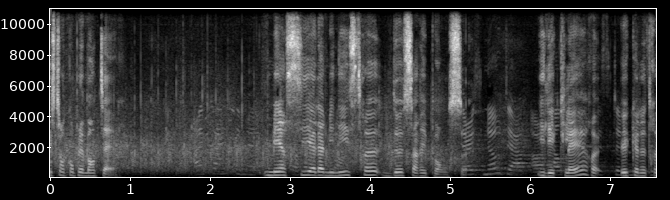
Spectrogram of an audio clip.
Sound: applause

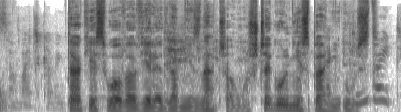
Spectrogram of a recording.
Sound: laughs

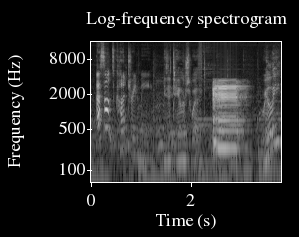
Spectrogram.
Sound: buzzer sounds

